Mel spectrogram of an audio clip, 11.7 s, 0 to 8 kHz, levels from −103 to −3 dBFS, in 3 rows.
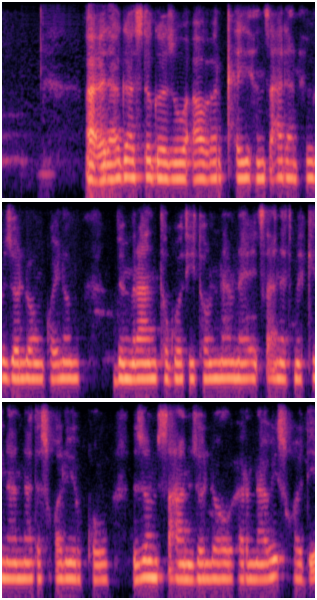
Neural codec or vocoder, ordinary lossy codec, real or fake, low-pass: none; Opus, 16 kbps; real; 7.2 kHz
